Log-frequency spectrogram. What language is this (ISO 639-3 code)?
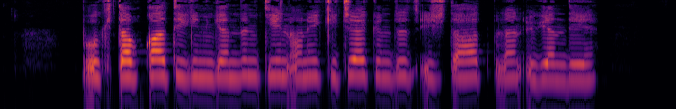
uig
